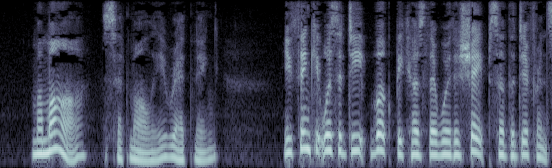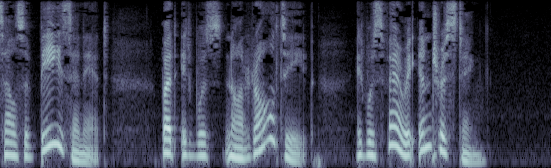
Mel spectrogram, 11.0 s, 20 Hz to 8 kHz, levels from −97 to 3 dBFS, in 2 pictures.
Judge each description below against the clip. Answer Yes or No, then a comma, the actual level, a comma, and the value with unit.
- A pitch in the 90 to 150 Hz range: No, medium, 180 Hz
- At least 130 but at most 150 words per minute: No, average, 190 wpm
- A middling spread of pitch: No, wide, 6.9 semitones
